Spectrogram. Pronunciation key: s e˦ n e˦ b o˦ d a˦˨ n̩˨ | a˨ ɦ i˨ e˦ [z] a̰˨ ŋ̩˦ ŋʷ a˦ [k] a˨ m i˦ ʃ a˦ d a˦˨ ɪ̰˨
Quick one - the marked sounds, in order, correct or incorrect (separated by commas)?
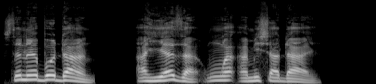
correct, incorrect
